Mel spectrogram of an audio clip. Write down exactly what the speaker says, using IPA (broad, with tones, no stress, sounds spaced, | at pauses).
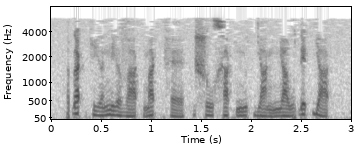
ɗ a˦˥ k̚ h i˨˩˦ ə̯ n i˨˩ ə̯ v aː˨˩ k̚ m a˦˥ k̚ h ɛ˨˩˨ | ʂ u˨˩˨ x a˨˩ k̚ ɲ u˨˩ t̚ j a˨˩˨ ŋ ɲ a˨˩˦ w ɗ e˦˥ t̚ j a˨˩ k̚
